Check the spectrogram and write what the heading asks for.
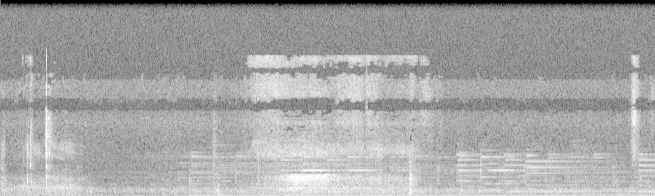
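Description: Quiet puffing on a tobacco pipe: a few faint clicks, then a soft breathy exhale of smoke about three seconds in. Faint background music with steady held tones comes in about two seconds in.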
